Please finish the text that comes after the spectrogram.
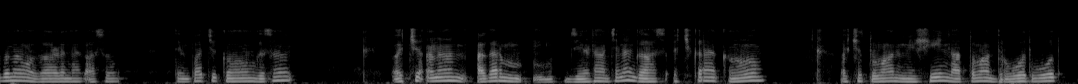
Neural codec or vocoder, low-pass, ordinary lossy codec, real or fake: codec, 16 kHz, 4 kbps, FreqCodec, smaller model; 5.4 kHz; none; fake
